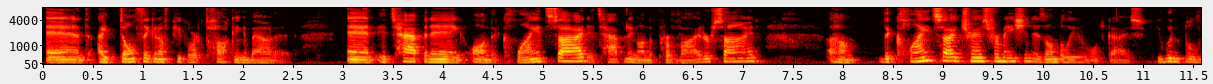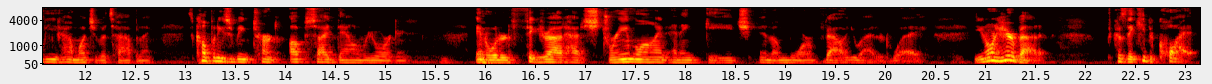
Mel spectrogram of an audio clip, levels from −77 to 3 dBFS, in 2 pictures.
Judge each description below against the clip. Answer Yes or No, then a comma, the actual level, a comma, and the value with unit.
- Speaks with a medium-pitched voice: No, low, 130 Hz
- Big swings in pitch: No, average, 3.3 semitones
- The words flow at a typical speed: Yes, average, 190 wpm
